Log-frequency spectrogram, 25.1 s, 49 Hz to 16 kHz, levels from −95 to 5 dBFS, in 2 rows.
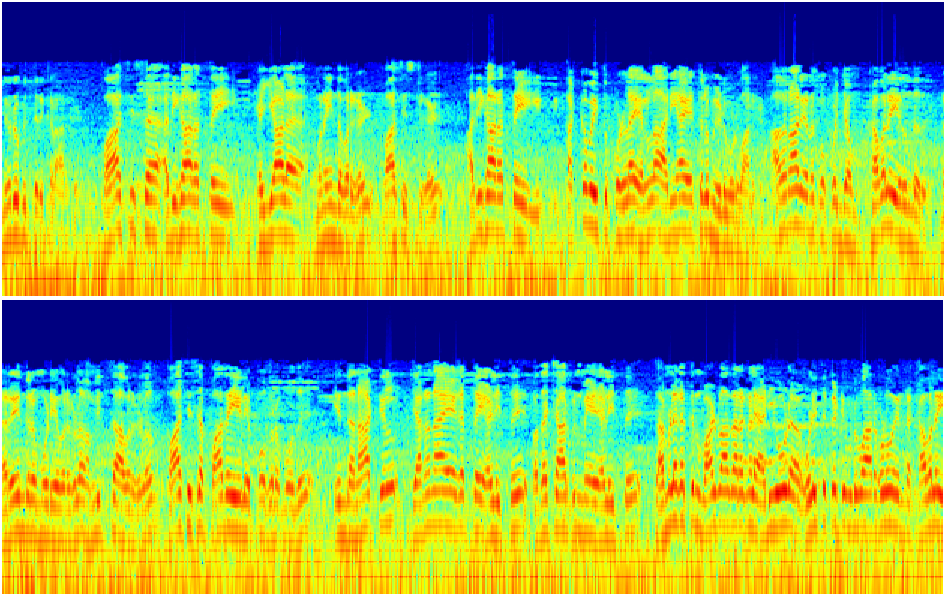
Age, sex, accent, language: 60-79, male, native, Tamil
